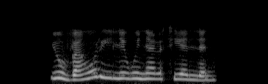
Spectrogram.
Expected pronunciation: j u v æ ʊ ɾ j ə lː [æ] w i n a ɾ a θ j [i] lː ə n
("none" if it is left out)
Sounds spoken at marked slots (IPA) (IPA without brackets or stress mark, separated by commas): i, æ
